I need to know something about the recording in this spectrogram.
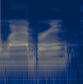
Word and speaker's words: labyrinth: It's like the labyrinth, but just the Brent. The ending of the word labyrinth.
